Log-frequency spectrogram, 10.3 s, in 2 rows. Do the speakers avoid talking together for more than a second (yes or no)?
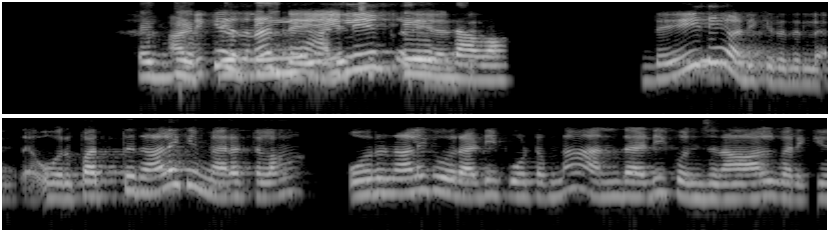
no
